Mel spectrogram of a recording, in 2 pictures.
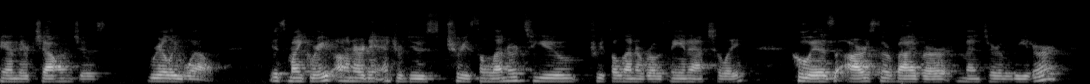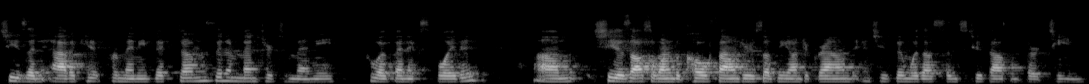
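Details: Adult speaker; ordinary speech.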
